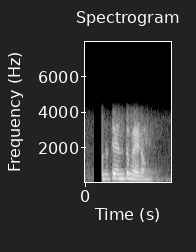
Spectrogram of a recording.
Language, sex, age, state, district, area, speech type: Telugu, female, 18-30, Telangana, Hyderabad, urban, conversation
